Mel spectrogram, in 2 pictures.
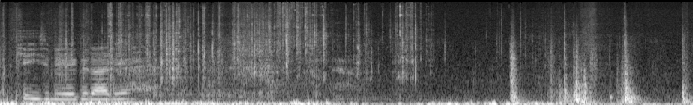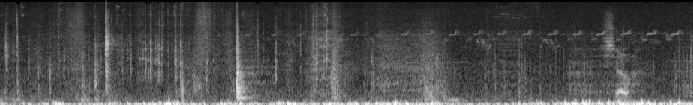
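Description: A set of car keys jangles close by in scattered bursts beside a parked car after a run, with a voice talking intermittently around the metallic clinks.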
